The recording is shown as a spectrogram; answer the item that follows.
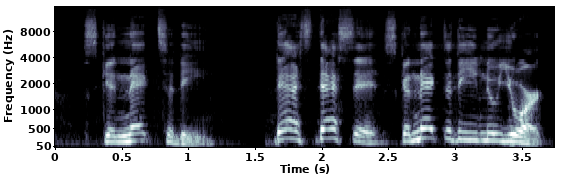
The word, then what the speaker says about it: Schenectady: Okay, it's spelled Schenectady. Schenectady.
